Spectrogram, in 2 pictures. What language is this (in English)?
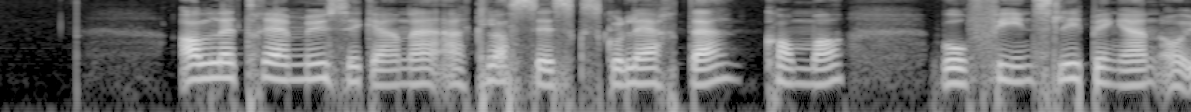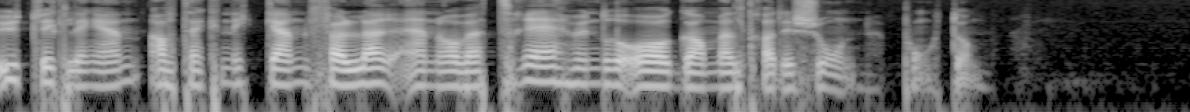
Norwegian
